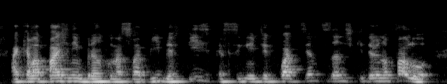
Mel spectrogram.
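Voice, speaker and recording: Somewhat breathy, a man talks at a fairly quick pace with a medium pitch and fairly even intonation. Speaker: Bible teacher. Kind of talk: lecture. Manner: fast.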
